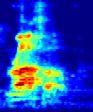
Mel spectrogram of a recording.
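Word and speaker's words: γράφω: Grapho up here. Two syllables, grapho.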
